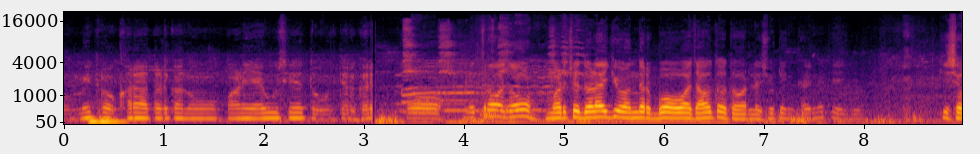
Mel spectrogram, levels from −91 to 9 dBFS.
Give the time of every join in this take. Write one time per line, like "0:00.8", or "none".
0:03.1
